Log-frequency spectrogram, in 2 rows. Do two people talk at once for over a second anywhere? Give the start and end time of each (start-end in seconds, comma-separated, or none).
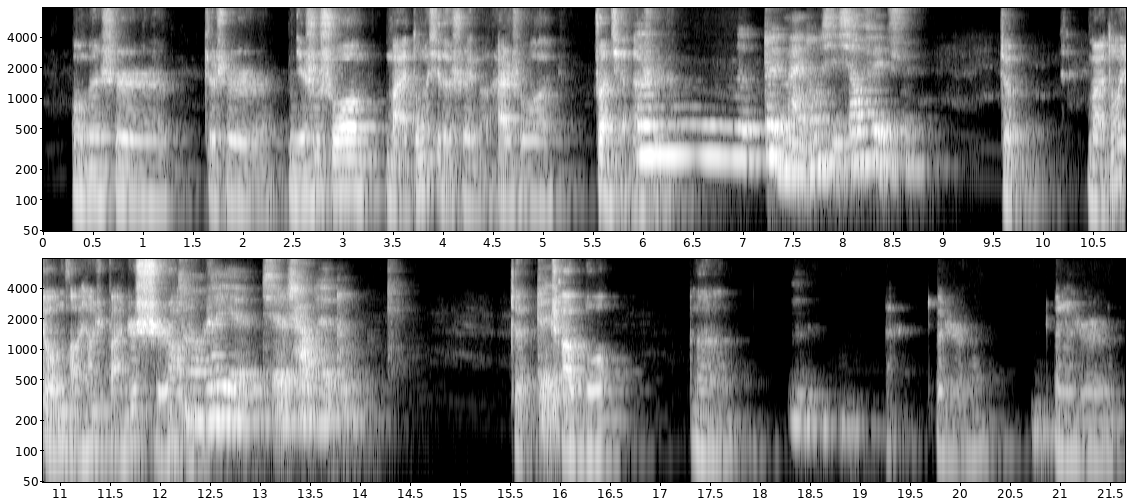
none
